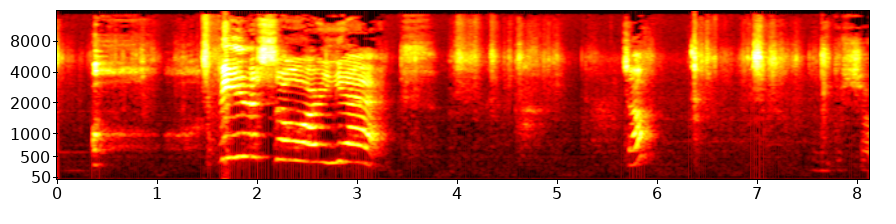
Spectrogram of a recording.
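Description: A child's voice making a drawn-out, wavering sung or hummed sound for about a second and a half, starting about a second and a half in, with a short rising vocal sound near the end. Between and under it, the crinkling rustle of a trading card pack and cards being handled.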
